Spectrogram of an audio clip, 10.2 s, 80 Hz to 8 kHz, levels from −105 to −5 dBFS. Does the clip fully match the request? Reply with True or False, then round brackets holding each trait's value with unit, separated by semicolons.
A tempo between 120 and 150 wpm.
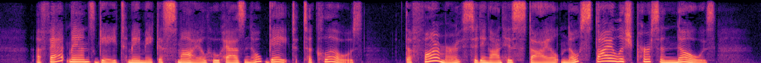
True (140 wpm)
